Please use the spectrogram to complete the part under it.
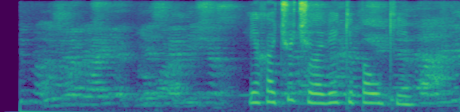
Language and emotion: Russian, neutral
